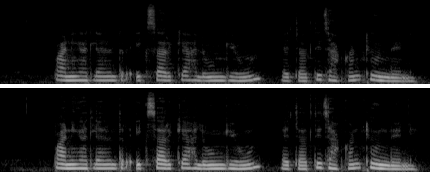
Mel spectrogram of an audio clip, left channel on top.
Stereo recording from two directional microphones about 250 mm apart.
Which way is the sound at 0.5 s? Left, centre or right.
Right.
